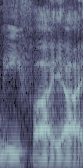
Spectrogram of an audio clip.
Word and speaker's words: MEFIYI: to pronounce that but if you think fraternity its called me Phi I if you think fraternity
